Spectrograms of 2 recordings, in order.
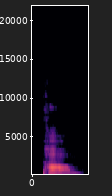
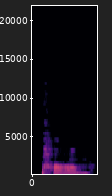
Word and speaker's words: palm: an example might be palm in this case the L you will notice is not pronounced at all palm or calm another time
